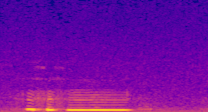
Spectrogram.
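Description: A woman humming a thinking 'hmm' with her mouth closed: two short notes, then one held, level note of about half a second.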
